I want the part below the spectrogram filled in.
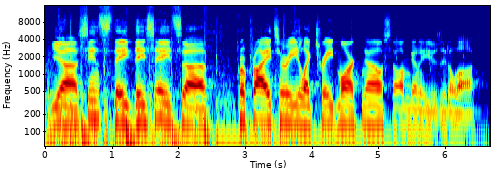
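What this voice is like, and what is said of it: Slight foreign accent. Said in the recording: “I speak with a little bit of an accent because I wasn't born here.”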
